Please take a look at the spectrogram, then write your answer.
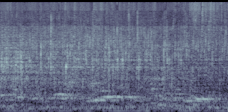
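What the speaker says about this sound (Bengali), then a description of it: "তেলের মধ্যে একটু লঙ্কা গুঁড়ো দিয়ে দিয়েছি, তো আলুটা ভালো করে ভেজে নেবো" Boiled potatoes frying in oil with chili powder, a continuous hissing sizzle close by with faint clinks, no talk.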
